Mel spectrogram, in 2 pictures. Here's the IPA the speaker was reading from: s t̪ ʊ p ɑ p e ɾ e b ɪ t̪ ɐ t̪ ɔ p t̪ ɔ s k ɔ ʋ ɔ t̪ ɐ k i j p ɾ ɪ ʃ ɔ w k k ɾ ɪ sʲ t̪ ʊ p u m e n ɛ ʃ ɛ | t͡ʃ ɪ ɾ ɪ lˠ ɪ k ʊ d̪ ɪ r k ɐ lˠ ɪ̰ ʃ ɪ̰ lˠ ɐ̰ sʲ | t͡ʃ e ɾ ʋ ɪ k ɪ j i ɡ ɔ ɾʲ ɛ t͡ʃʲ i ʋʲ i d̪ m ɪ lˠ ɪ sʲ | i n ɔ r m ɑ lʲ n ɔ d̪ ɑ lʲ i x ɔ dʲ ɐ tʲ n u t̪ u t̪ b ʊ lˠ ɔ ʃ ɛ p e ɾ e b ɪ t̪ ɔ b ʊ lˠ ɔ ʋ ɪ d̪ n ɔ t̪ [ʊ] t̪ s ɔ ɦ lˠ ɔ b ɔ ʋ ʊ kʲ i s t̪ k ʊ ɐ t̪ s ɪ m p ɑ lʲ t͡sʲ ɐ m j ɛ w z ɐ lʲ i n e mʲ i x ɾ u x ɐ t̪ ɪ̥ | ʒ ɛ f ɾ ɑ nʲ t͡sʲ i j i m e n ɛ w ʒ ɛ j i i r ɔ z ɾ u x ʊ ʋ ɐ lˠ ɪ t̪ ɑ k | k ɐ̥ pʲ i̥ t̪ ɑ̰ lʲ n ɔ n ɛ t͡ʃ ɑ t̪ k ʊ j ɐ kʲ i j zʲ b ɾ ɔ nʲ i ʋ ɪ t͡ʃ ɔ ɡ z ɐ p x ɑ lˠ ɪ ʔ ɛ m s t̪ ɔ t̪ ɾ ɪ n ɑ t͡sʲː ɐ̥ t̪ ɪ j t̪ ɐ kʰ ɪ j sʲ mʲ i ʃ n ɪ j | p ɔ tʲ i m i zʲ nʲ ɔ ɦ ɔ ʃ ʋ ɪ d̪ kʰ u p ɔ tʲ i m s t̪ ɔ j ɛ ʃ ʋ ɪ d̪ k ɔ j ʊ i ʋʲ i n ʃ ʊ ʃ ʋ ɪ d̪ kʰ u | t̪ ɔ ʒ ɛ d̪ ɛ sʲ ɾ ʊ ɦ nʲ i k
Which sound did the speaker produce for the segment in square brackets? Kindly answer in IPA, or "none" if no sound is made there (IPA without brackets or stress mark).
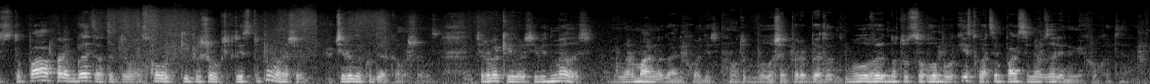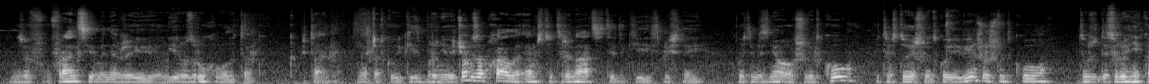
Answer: u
